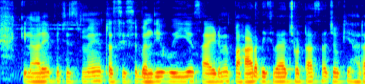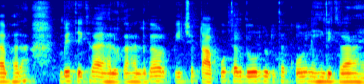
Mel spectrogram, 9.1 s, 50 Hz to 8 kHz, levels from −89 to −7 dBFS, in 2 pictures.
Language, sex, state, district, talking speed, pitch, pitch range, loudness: Hindi, male, Chhattisgarh, Raigarh, 210 wpm, 120 Hz, 115-125 Hz, -28 LUFS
